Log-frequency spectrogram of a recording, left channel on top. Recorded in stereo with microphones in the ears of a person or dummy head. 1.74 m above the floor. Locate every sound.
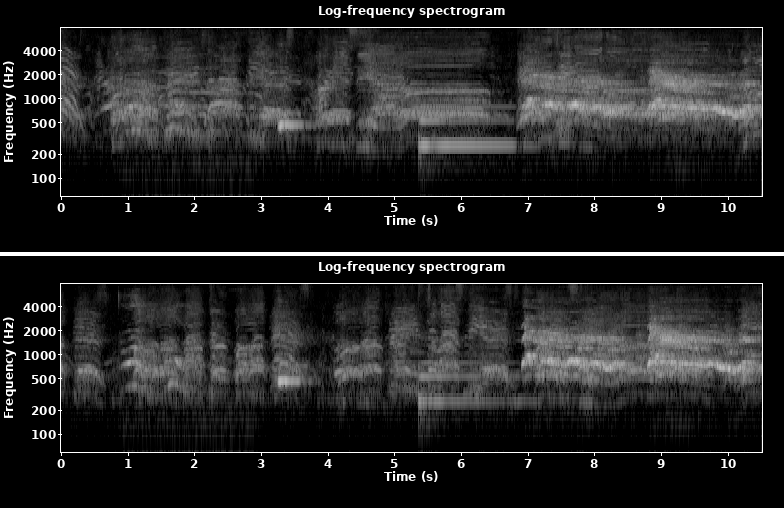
0.9 s a child speaking: 50° right (ahead or behind), 6 m; by 2.8 s 60° right (ahead or behind), 7.5 m
3.2 s a cowbell: 40° right (ahead or behind), 8.5 m
5.4 s a piano: 60° right (ahead or behind), 3.5 m
6.9 s a dog barking: 65° right (ahead or behind), 3 m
